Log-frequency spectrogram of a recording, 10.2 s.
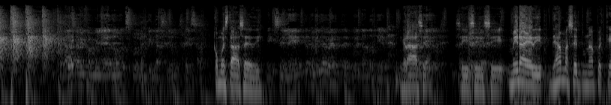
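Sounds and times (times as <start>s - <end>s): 
applause: 0.0s - 1.1s
speech: 1.2s - 10.1s.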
